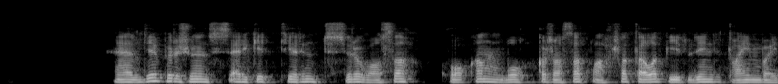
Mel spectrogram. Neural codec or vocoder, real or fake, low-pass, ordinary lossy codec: codec, 16 kHz, 4.8 kbps, FACodec; fake; none; none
